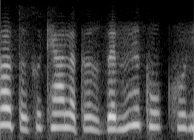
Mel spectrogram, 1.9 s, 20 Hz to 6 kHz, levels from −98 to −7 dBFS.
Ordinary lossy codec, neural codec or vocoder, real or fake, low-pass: AAC, 32 kbps; codec, 16 kHz, 0.5 kbps, FunCodec, trained on Chinese and English, 25 frames a second; fake; 5.4 kHz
